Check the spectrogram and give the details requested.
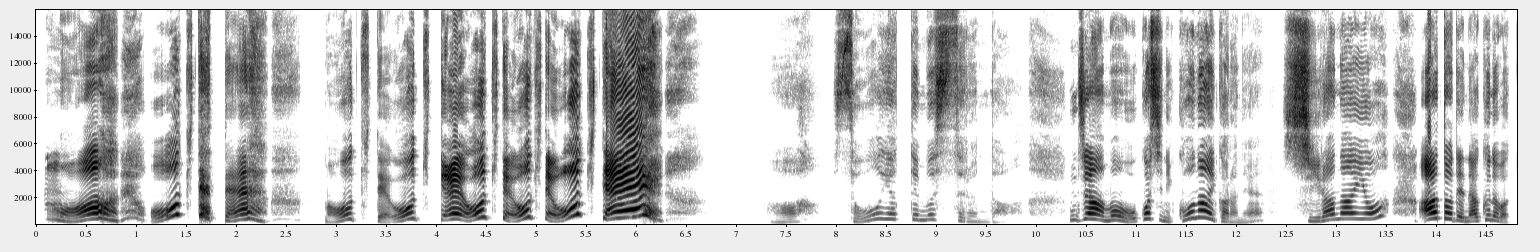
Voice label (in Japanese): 目覚ましボイス Level4; 負けヒロインの白ギャルちゃん～頼りになる後輩くんと二人だけの秘密～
